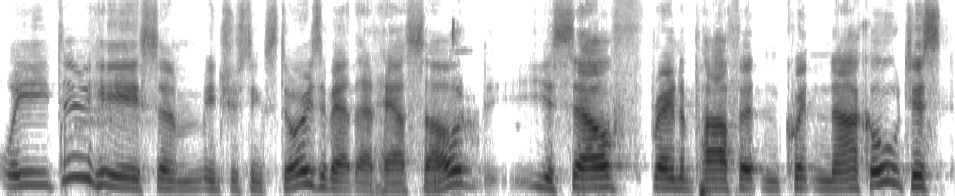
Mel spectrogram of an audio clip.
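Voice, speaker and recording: A man's voice: on the high side, lively intonation, unhurried, hardly any pauses, a bit bright, no echo. An Australian man hosting a casual podcast chat, teasing his guests. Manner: cheeky, teasing. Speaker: podcast host.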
